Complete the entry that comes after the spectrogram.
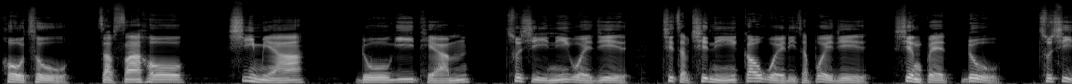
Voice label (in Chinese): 台語, 有聲公報; 市議員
